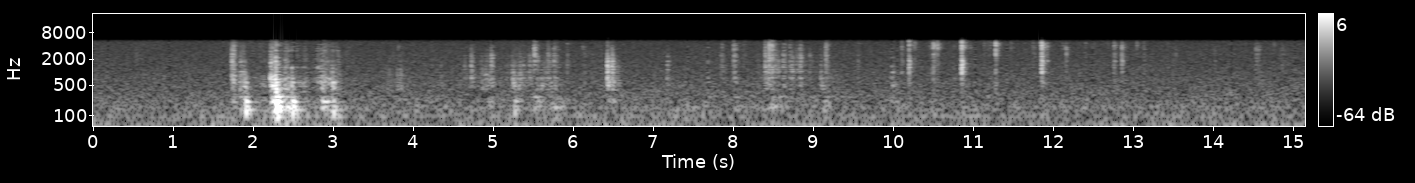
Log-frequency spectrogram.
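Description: Hedgehog at a feeding-station box making irregular clicks and crunches, with a few heavier knocks about two seconds in.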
